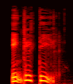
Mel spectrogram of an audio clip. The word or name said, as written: enkeltdel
